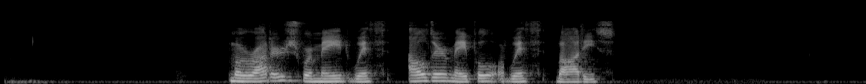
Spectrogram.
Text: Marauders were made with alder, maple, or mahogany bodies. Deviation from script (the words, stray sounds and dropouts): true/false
true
